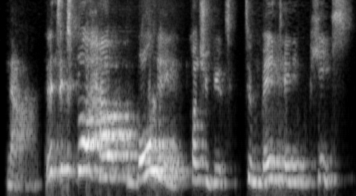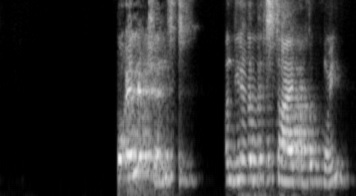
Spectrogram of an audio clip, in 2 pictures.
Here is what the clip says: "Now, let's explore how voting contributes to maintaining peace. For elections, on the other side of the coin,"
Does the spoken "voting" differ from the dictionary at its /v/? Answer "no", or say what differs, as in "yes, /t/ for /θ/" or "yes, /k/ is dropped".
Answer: yes, /b/ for /v/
